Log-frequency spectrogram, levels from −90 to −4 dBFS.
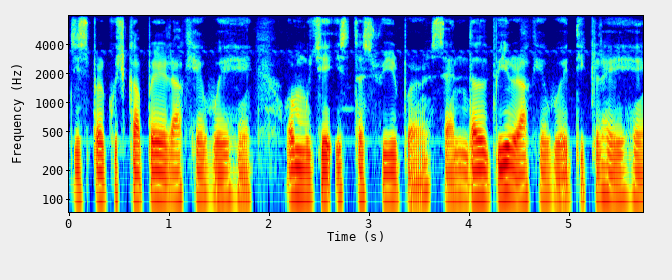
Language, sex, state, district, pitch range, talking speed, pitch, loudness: Hindi, male, Arunachal Pradesh, Lower Dibang Valley, 95-100 Hz, 200 wpm, 95 Hz, -20 LUFS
